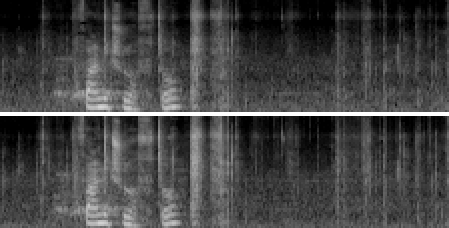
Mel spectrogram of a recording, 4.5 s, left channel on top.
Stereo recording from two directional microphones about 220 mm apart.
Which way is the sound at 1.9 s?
25° right (ahead or behind).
